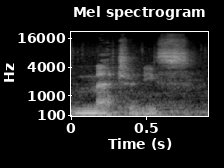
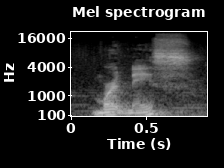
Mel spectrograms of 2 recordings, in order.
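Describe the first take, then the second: First: The name is said as Matronis. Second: The name is said as Martinez. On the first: The speaker calls it wrong. "I keep pronouncing, I think, Matronis wrong" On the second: The speaker calls it right. "I think it's actually pronounced Martinez"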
